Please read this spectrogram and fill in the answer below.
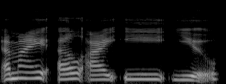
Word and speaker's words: milieu: M-I-L-I-E-U.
